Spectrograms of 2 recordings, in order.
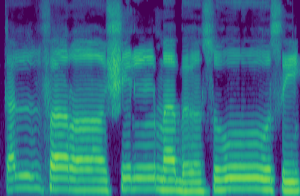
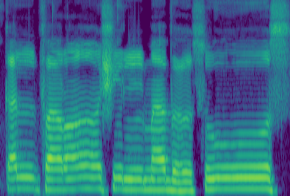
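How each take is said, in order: First: The last word ends on an added vowel. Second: The last word ends on a consonant. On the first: The reader continues without stopping. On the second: The reader stops at the end of the verse.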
